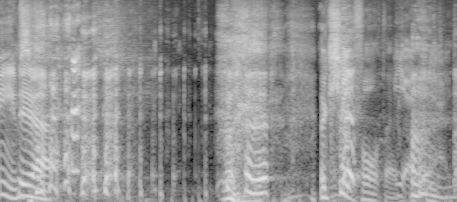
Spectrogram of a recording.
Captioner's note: all laughing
